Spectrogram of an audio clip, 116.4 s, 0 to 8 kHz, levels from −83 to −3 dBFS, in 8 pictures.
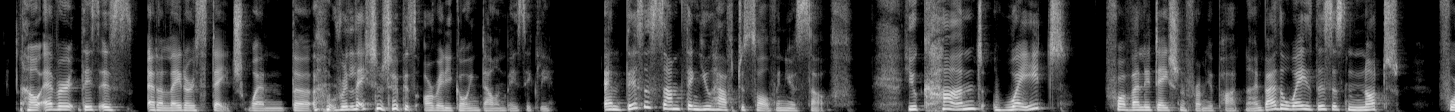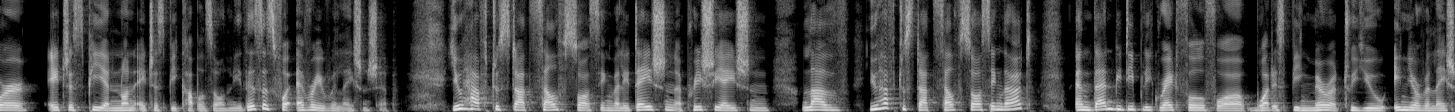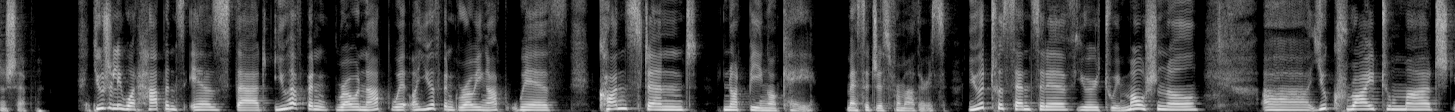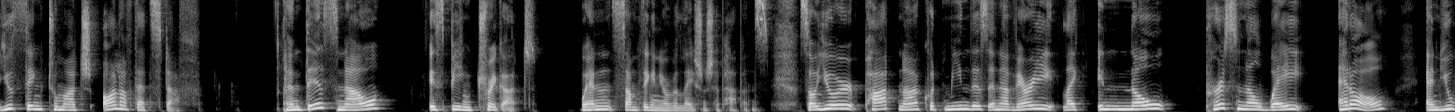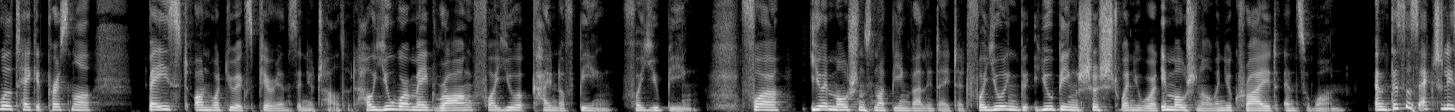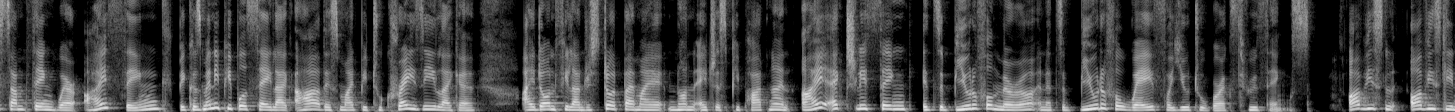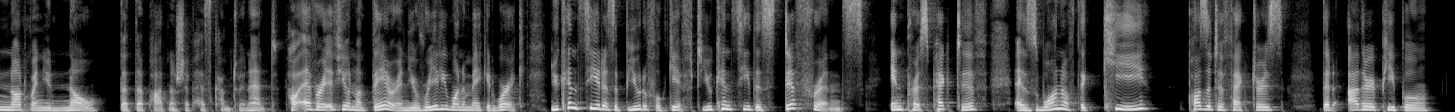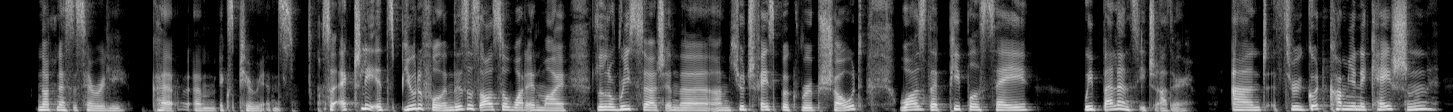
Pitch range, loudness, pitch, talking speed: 170-225 Hz, -19 LUFS, 190 Hz, 175 wpm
